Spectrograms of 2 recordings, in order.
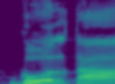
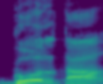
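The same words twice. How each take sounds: Both takes have the same delivery.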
